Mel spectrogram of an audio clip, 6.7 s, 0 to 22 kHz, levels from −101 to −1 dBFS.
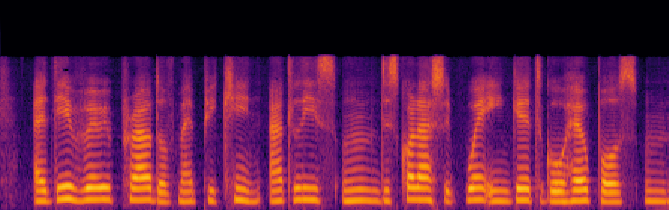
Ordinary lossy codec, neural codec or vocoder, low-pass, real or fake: MP3, 48 kbps; codec, 16 kHz, 0.3 kbps, FocalCodec; 7.2 kHz; fake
